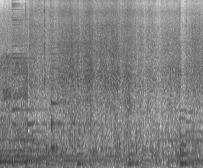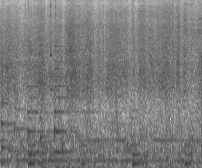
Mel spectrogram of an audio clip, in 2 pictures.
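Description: Ocean waves washing onto a winter seashore, a steady roaring surf with rolling swells and gusts of wind buffeting the microphone, continuous and fairly loud with no voices.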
